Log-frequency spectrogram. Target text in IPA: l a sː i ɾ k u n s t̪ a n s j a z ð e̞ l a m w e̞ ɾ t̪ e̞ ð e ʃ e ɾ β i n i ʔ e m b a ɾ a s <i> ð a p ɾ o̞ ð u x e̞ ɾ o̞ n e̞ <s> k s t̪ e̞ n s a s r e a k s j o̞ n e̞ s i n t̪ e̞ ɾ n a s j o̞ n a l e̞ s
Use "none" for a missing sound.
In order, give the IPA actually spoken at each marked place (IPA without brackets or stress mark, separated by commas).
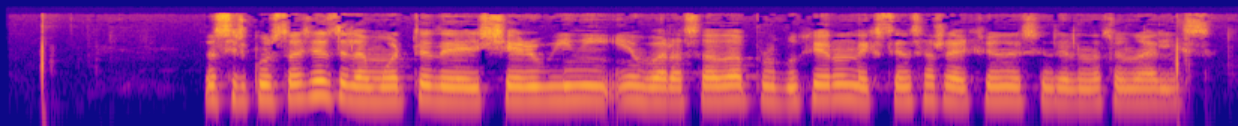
a, none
